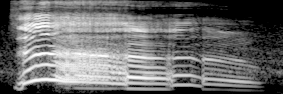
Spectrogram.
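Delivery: high shouted cry of no; anguished shout. Real, not acted. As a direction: scream the no in despair. Near fall reaction.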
